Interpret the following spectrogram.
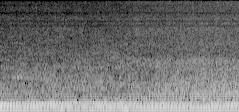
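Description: Can-Am side-by-side engine running steadily, a low even drone.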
